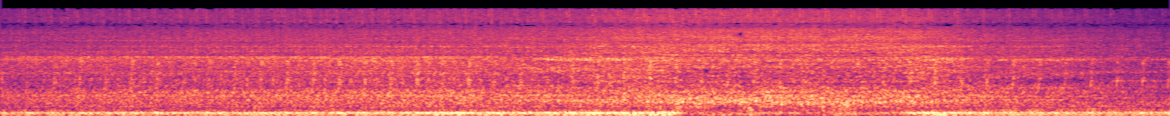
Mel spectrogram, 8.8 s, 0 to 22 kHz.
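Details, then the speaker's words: 2005 Dodge Ram 1500, 5.7 Hemi V8 at idle: steady idle with a loose, fairly regular knock, roughly three or four a second. Owner suspects a lower-end bearing; others suggested the flexplate. Unconfirmed. "Yeah, man, I think it's the bearing. I definitely think the bearing's bad on this. And it just sounds like a lower end bearing, man. It don't sound good at all."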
